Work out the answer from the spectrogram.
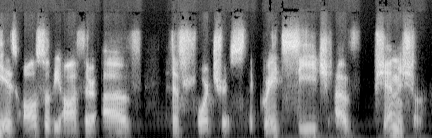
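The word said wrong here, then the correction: Przemyśl: And I mispronounced that right off the start, folks. It's Przemysl. The L is somehow silent, but maybe we'll solve that mystery in the course of the podcast.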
